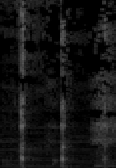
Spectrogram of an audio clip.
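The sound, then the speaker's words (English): Three short, stifled sneezes in quick succession, evenly spaced, each a brief breathy burst with no talking around them. “Bless you.”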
